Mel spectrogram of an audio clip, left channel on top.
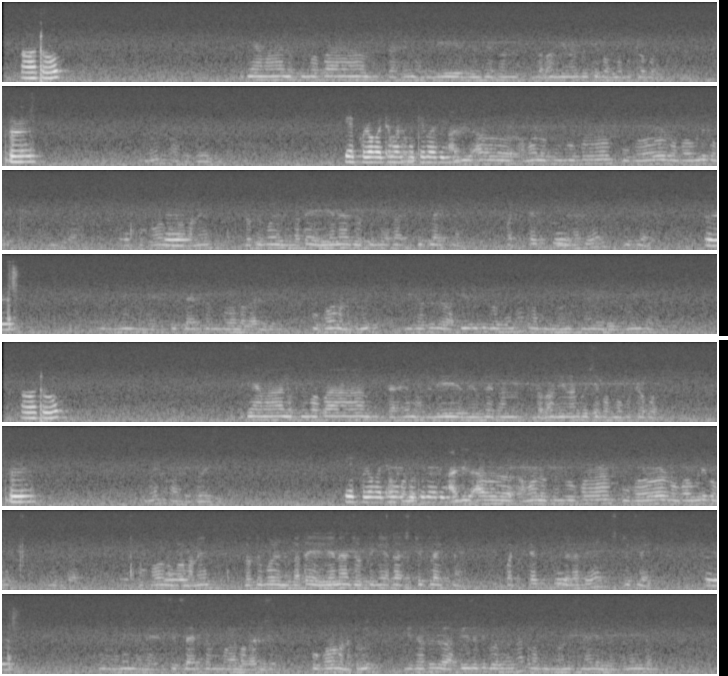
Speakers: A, on the left; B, on the right.
A: অ, টো।
B: এতিয়া আমাৰ লখিমপুৰৰ পৰা, ডাইৰেক্ মাজুলীৰ অভিমুখে, এখন দলং নিৰ্মাণ কৰিছে। এ, ব্ৰহ্মপুত্ৰৰ ওপৰত।
A: উম,
B: কিমান সহায় হেৰি কৰিছে।
A: <unintelligible>
B: সকলো আজি আমাৰ লখিমপুৰ খনৰ পোহৰৰ নগৰ বুলি ক'ব দিছে
A: উম
B: পোহৰ নগৰ
A: উম।
B: মানে লখিমপুৰ এনেকুৱা এটা এৰিয়া নাই যত নেকি এটা ষ্ট্ৰিট লাইট নাই, প্ৰত্যেক তো
A: উম,
B: জেগাতে ষ্ট্ৰিক, লাইট।
A: উম,
B: ইমানেই মানে, ষ্ট্ৰিট লাইট একদম পূৰা লগাই থৈছে। পোহৰ মানে, তুমি দিনাতো ৰাতিও যদি গৈ থাকা ন, তোমাৰ দিনৰ নিচিনাই লাগিব মানে একদম <inaudible>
